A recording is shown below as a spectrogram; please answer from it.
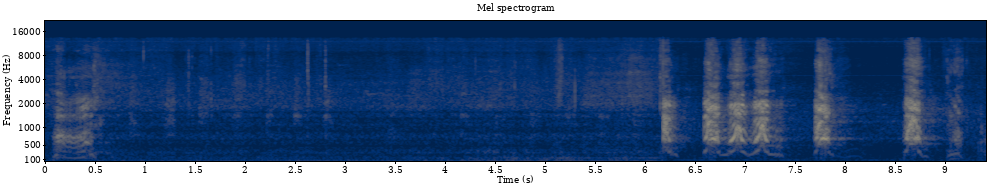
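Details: Sharp, loud barks from the Dobermann Magmar Von Der Burgstätte: one at the start, then quiet, then a rapid run of about six barks in the last three seconds over a faint low hum.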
